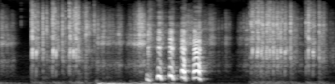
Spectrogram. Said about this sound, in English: Everyone in the club, roll a perception check. Everyone in the club. You just hear hundreds of dice.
